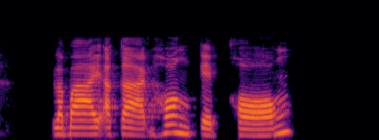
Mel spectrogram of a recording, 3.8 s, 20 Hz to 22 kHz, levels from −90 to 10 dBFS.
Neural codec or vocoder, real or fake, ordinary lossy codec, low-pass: none; real; none; 7.2 kHz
